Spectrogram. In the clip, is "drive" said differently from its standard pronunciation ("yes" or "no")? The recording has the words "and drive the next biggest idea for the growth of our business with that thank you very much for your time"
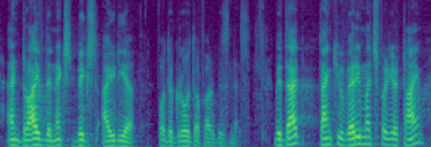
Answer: no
